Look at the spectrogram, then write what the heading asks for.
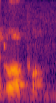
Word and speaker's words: Duopu: yonkon and correct me let me know if I say your name right but welcome welcome to the hanza Mr duopol thank you very much you said it right thank you Alexander you've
